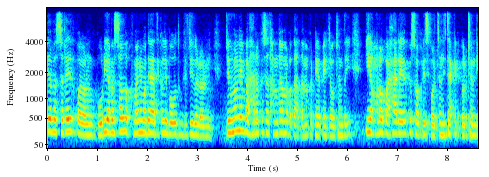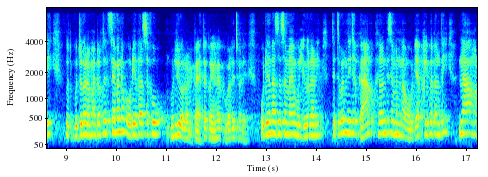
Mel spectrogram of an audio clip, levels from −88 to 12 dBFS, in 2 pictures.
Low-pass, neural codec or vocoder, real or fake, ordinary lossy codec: 7.2 kHz; codec, 16 kHz in and 24 kHz out, 0.6 kbps, FocalCodec, streaming, 2048 codes; fake; none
